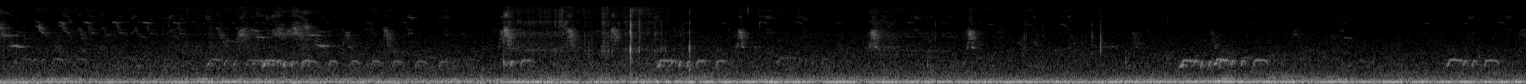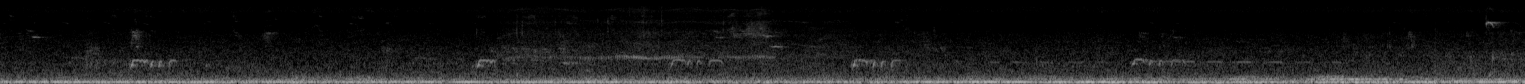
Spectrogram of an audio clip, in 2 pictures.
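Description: Birds calling outdoors, short chirps and calls repeating every second or two with thinner high chirps between them, over a steady low hum.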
